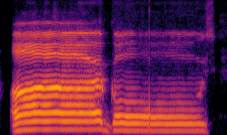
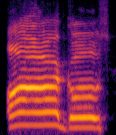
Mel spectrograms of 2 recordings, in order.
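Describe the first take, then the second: First: Long drawn-out chanted Argos; stadium chant. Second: Loud, slow drawn-out cheer of the team name; excited fan cheer. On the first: Retold or imitated. Host imitates the Toronto football crowd chant, drawn out. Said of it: "there's a chant". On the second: Shown as a demonstration. Host shows how he'd greet an Argos fan, with a loud, slow cheer. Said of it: "what I'm gonna say".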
